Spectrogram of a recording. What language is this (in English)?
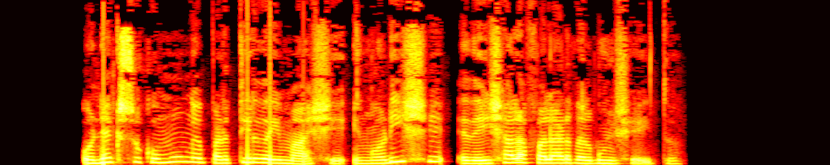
Galician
